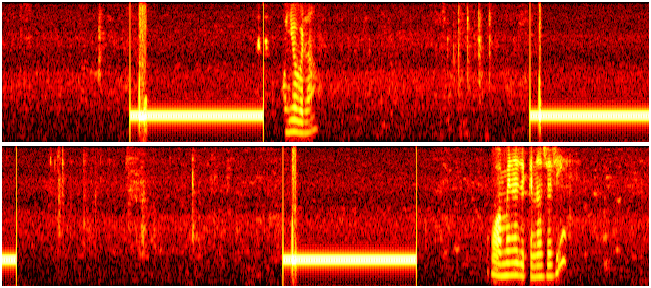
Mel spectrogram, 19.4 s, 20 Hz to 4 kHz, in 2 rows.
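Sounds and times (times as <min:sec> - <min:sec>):
telephone dial tone while a number is redialed: 0:01.9 - 0:04.0, 0:07.9 - 0:09.9, 0:13.9 - 0:15.9
speech: 0:04.3 - 0:04.8, 0:17.1 - 0:18.3.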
